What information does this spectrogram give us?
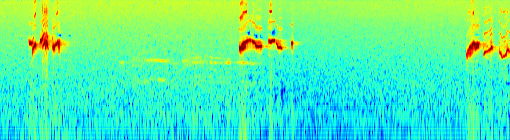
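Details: Lure recording of an orange-headed thrush meant to coax a silent bird into song: three bursts of rich whistled and chattering notes a few seconds apart, with a faint low hum between them.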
